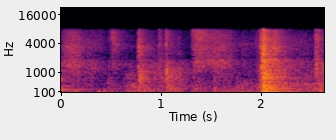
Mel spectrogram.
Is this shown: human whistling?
no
